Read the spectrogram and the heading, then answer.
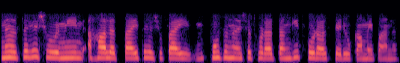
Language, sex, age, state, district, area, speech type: Kashmiri, female, 18-30, Jammu and Kashmir, Kupwara, urban, conversation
